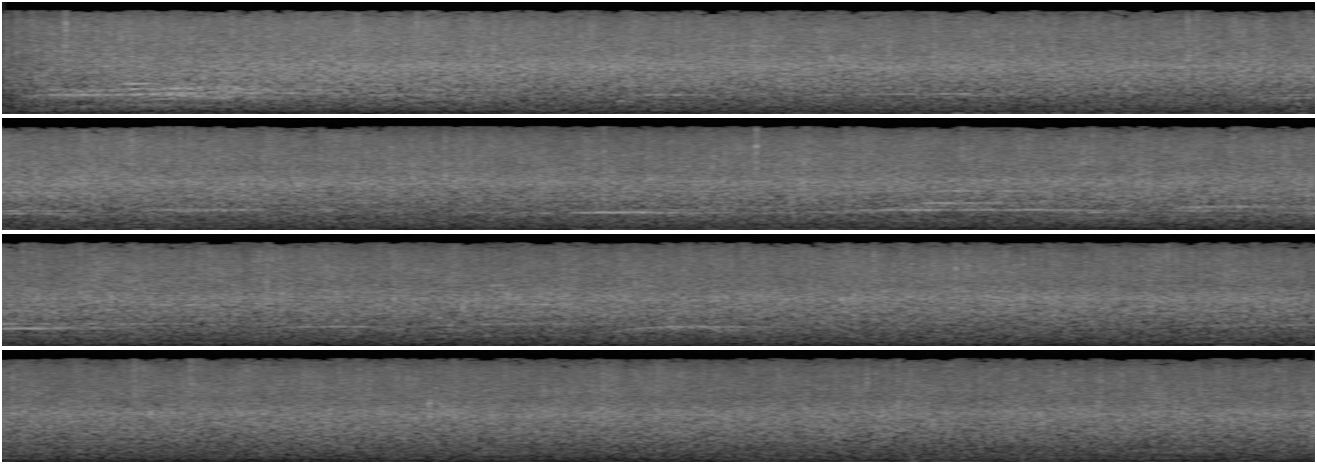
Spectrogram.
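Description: Audience applauding, a dense, even clapping at a steady level, with a few faint calls from the crowd in the first half.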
